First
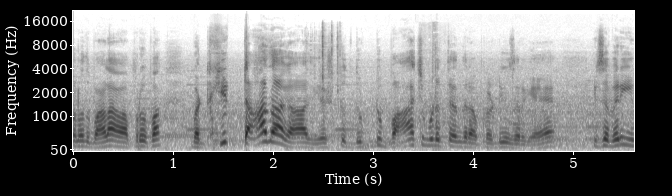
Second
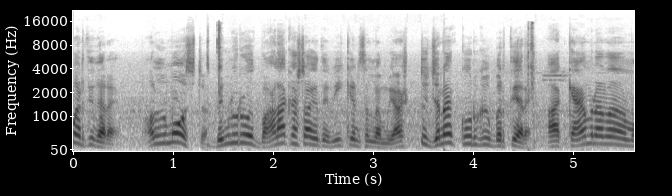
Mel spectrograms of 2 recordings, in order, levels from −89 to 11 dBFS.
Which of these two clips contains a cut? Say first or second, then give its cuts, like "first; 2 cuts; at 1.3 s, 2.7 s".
second; 2 cuts; at 1.3 s, 4.6 s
